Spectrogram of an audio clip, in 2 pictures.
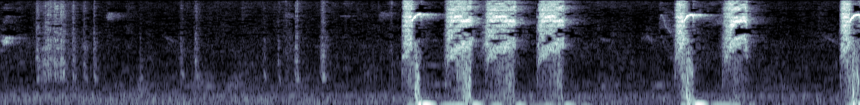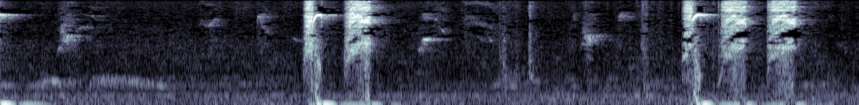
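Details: Cucak cungkok singing vigorously: short bursts of harsh, high chirping notes in clusters of two to four, separated by pauses of about one to two seconds, with a quiet background.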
